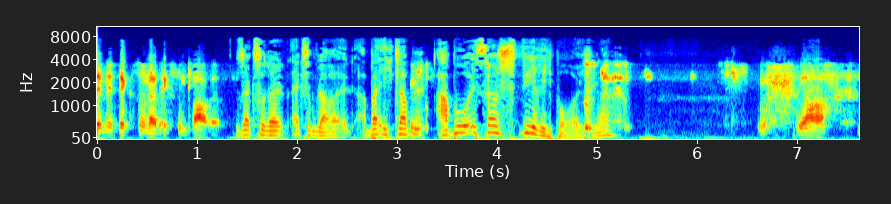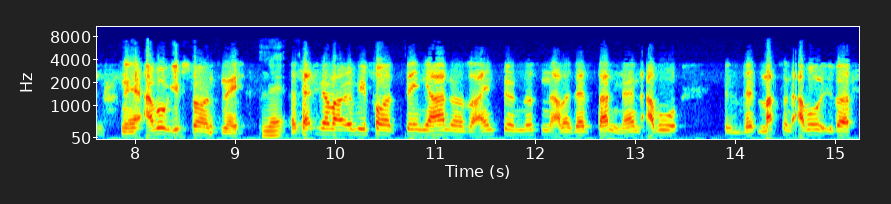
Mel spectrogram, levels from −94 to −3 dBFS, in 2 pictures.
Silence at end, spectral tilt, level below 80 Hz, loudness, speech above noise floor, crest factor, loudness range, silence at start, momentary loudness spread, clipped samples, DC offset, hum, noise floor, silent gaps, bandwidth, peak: 0.05 s; -4 dB/octave; -48 dBFS; -21 LUFS; 20 dB; 22 dB; 4 LU; 0 s; 11 LU; under 0.1%; under 0.1%; none; -41 dBFS; none; 8 kHz; 0 dBFS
